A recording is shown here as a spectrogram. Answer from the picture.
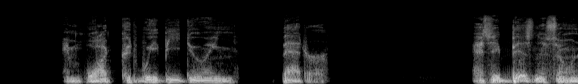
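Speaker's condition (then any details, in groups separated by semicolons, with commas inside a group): Throat cancer; tracheostomy tube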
